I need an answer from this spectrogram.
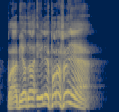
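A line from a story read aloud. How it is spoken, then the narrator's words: Exclaiming. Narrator (Russian): Воскликнул Юань Е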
